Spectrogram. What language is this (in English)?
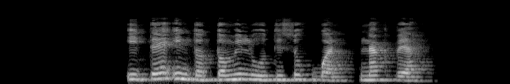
Yaqui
